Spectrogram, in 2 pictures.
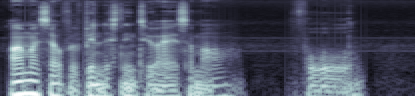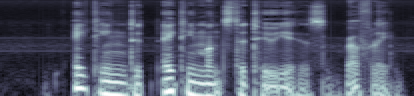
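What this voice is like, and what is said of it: Very quiet, soft ASMR-style speech. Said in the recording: “why are you talking so quietly? Why is ... talking so quietly? This is kind of the volume that you talk for an ASMR episode.”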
